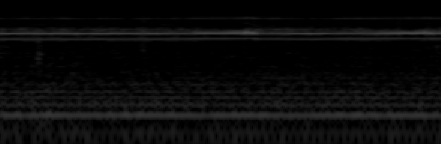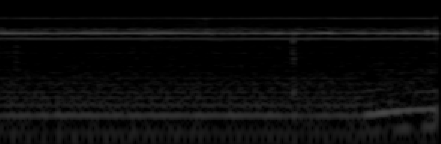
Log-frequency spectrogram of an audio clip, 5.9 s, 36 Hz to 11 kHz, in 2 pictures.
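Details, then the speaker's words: 2003 Audi Allroad 2.7T: thin, high steady whine over the idle that holds pitch regardless of rpm, lasting about two minutes only on early-morning cold start and stopping before the stop sign; fine rest of day. Cause unknown. Whine on cold start. "all right listen to this crazy sound the hell is that sound give it a second you know how it doesn't change with uh rpm"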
